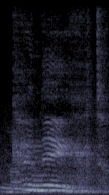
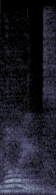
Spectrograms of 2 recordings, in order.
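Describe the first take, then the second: First: It has extra consonant sounds, including a throaty one. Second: It is said plainly, with no extra consonants. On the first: This is how it was said centuries ago. "in Old English, it was probably pronounced knight" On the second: This is how it is said today. "now we just pronounce it night"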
